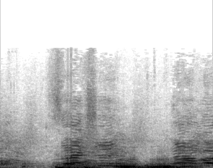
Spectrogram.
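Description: Marching band members shouting a chant as they walk, in two short calls about a second apart.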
